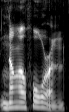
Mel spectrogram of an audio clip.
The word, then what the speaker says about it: Niall Horan: Okay, but in the meantime, amuse yourselves with the one that came out today, which features, is it Niall Horan? – Yes.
